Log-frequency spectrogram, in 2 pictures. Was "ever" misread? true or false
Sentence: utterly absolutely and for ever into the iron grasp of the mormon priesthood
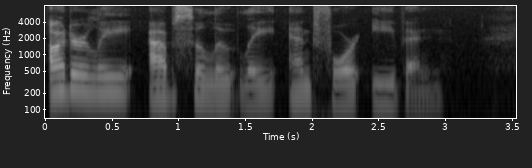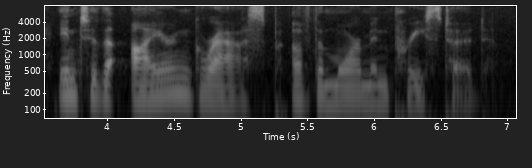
true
